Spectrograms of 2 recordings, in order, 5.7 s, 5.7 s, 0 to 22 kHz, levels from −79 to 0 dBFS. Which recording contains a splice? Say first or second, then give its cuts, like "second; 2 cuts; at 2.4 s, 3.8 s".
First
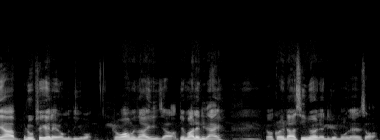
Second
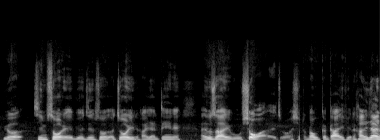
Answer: second; 1 cut; at 4.3 s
